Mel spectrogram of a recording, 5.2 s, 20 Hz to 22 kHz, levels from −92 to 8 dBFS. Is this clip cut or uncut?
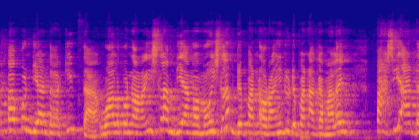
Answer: uncut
